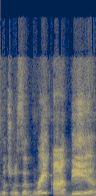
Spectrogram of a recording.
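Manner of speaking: normal talking voice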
